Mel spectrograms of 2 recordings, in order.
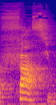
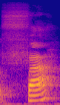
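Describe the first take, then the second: First: Said in the usual way. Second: "fácil" split into fá, pause, cil; syllable by syllable. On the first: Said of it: "Quando eu falo na palavra fácil". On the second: Shown as a demonstration. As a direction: break "fácil" slowly into two separate syllables. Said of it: "é a penúltima sílaba".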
